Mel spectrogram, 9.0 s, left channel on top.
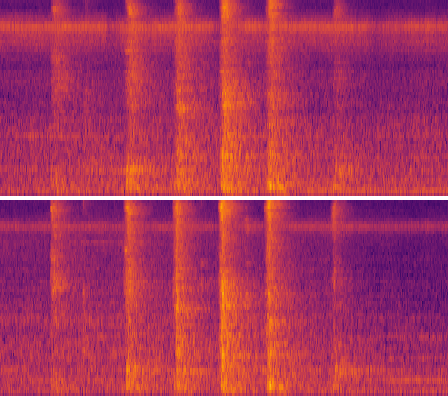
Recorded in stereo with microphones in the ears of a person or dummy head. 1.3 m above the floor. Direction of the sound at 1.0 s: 45° right (ahead or behind).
